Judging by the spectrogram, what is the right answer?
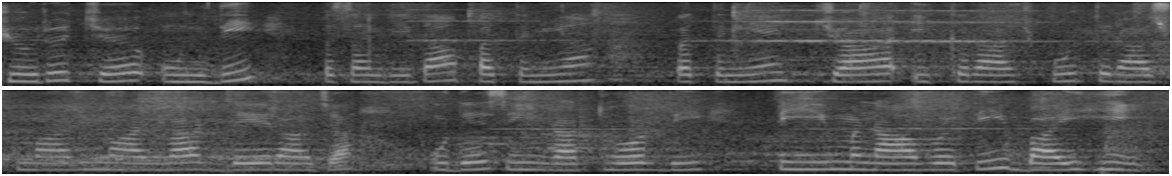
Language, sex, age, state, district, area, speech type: Dogri, female, 18-30, Jammu and Kashmir, Kathua, rural, read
